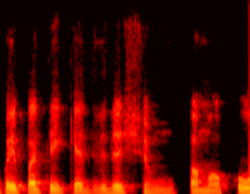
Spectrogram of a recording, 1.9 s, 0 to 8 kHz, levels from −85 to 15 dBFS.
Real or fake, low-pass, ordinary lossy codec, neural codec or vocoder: real; 7.2 kHz; Opus, 32 kbps; none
